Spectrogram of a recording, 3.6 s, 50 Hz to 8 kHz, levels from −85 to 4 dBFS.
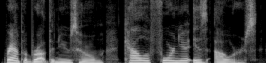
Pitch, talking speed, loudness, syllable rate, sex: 170 Hz, 135 wpm, -19 LUFS, 4.0 syllables/s, female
